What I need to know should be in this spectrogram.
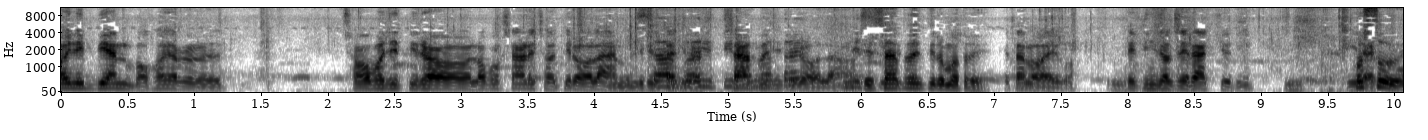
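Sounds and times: man talking: 0.0 - 1.4, 2.0 - 10.0.

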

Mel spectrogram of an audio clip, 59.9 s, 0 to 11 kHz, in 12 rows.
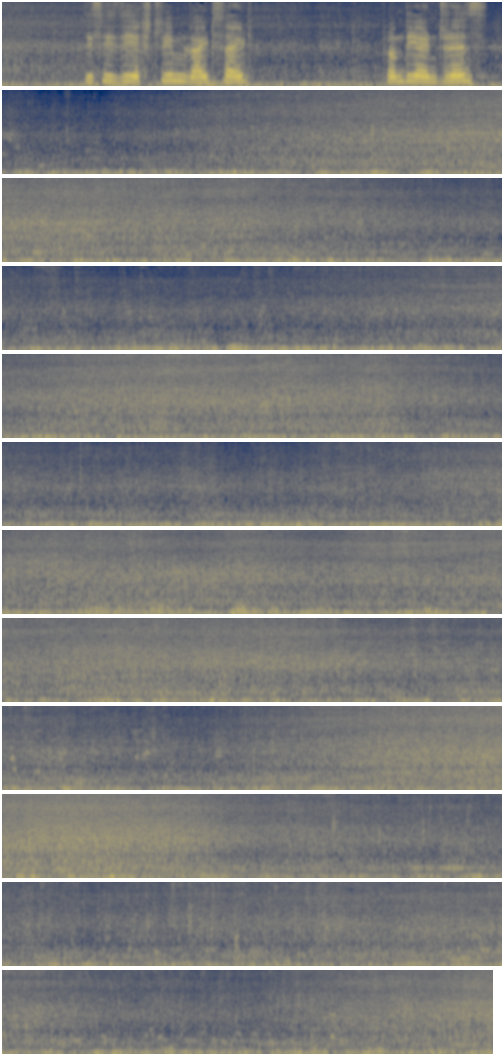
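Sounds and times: small waves washing onto shore: 0.0 - 59.9
wind buffeting microphone: 0.0 - 59.9.

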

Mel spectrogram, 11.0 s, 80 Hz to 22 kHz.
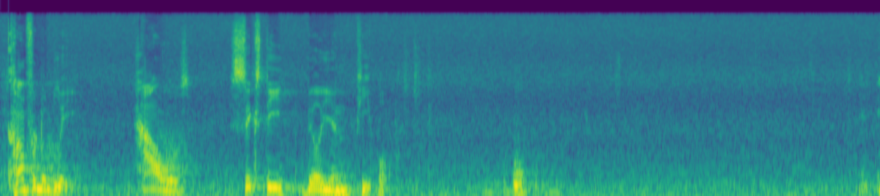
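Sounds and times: room noise hiss: 0.0 - 11.0
man's low vocal sound: 5.8 - 7.6.

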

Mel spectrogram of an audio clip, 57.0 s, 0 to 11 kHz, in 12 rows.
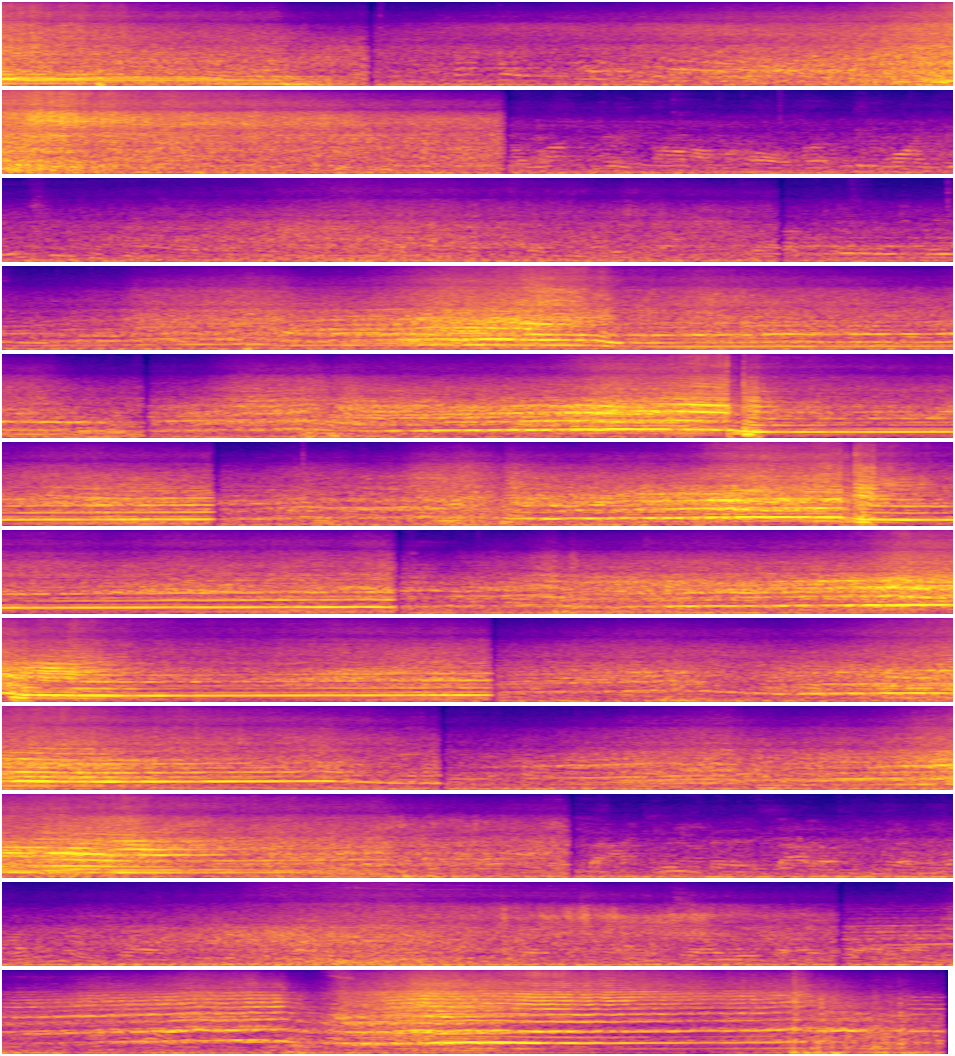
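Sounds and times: supercar engines accelerating: 0.0 - 7.3, 9.2 - 57.0.

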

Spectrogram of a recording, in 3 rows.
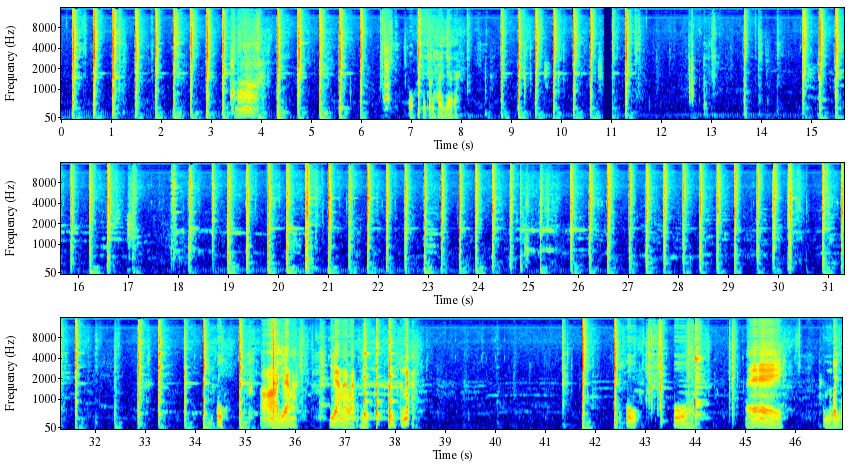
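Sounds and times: machete chopping coconut husk: 0.1 - 7.8, 8.8 - 11.6, 14.8 - 17.2, 17.8 - 38.4, 41.3 - 44.9.

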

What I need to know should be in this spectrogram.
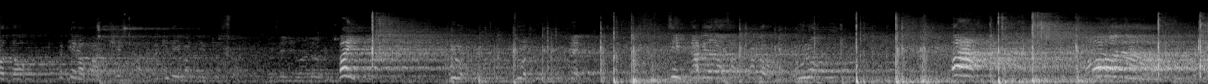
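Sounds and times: ball bouncing on wooden floor: 4.8 - 6.6
people shouting: 9.5 - 12.0.

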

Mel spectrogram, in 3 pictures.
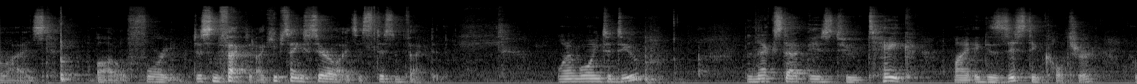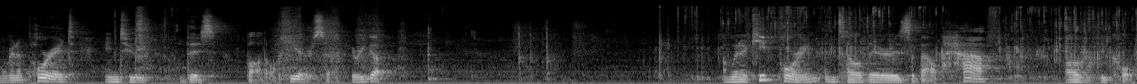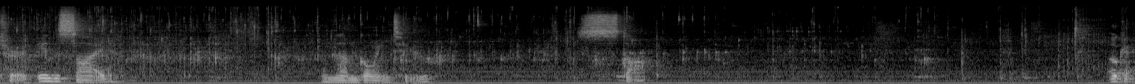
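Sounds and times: steady low hum: 0.0 - 34.0
liquid pouring into bottle: 17.5 - 34.0
plastic bottles being handled: 30.8 - 34.0.

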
